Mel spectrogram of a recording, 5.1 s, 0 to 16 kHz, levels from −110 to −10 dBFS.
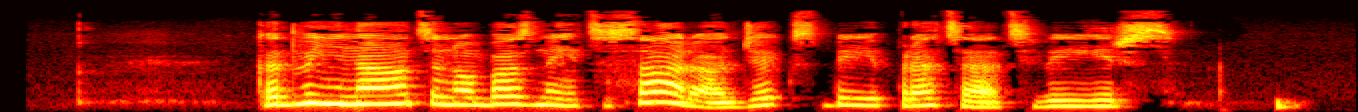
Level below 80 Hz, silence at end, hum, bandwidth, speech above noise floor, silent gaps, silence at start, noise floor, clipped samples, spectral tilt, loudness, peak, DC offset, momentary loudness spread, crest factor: -76 dBFS; 0.25 s; none; 11 kHz; 42 dB; none; 0.95 s; -62 dBFS; under 0.1%; -4.5 dB/octave; -21 LUFS; -4 dBFS; under 0.1%; 15 LU; 16 dB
